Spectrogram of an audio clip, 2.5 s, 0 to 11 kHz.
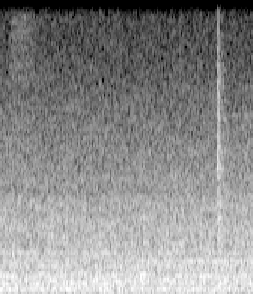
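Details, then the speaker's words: Jay Flight camper furnace after thermostat set to off: steady even airy whoosh with no rattles or surging; blower normally runs 60 to 90 seconds more to clear the combustion chamber and residual heat. "The furnace does run for an additional 60 to 90 seconds to clear out the combustion chamber and get any residual heat out left in the camper too."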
